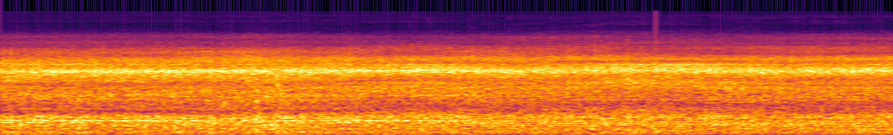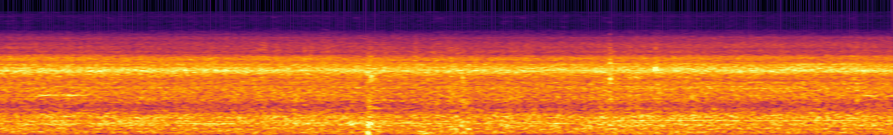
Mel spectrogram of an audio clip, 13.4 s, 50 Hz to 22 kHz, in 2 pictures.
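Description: Diesel engines running steadily as a Mahindra backhoe loader digs and loads soil into a Mahindra 575 tractor's trolley, with one short knock about nine and a half seconds in.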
